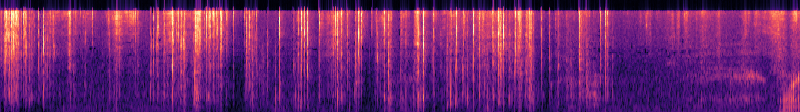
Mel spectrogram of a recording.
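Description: Foil wrapper of a Pokémon trading-card booster pack being torn open and crinkled by hand, a dense run of crackles that dies down about six seconds in.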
